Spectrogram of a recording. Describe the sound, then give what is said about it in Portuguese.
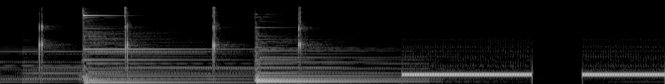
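Telephone sounds as a call is placed: several sharp clicks over buzzy layered tones, then a steady dial tone that cuts out once briefly and comes back. “vamos ligar para a Sangerine e ouvir que histórias ela tem para contar pra gente.”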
